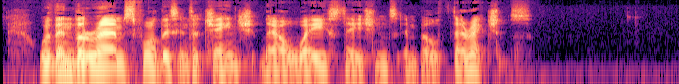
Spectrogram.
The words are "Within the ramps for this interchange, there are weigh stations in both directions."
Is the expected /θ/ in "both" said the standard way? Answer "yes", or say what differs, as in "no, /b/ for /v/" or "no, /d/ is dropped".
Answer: yes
